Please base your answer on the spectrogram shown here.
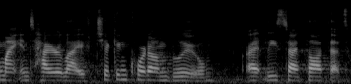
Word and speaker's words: cordon bleu: exquisite and of course you got French language so you have to say it correctly so cord or blue cordon bleu mm-hmm dad get there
